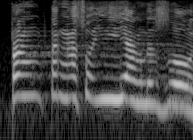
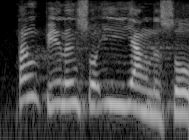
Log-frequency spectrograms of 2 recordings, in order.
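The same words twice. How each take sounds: First: 当 repeated and punched much higher; high stressed repeat. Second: 当 lifted and stressed, then falling; preacher stressing 当 to set up the question; plain-ish question setup. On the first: Preacher pressing congregation, high stress on 当. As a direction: hammer the word 当 a second time, high and insistent. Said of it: "你会点头吗？". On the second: Preacher to congregation, stressing 当. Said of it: "我们基督徒怎么说？". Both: Shown as a demonstration.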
